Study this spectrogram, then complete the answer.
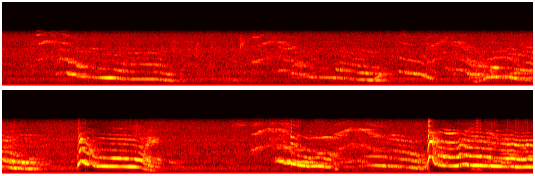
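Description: A dog howls in long, falling wails close by.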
